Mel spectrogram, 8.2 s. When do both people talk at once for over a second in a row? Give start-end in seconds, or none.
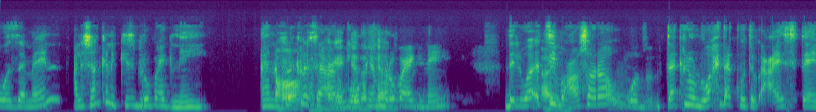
2.8-4.0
